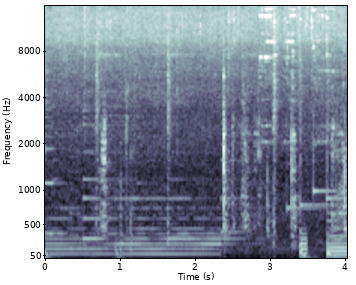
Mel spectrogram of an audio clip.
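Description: Chopped onion sizzling in hot oil in a frying pan while a wooden spatula stirs it, with a few short clicks and scrapes of the spatula against the pan. A sustained background music bed runs underneath, breaks off about two and a half seconds in and comes back near the end.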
